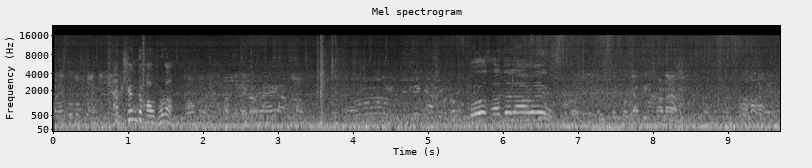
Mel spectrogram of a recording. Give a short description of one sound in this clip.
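Flatbreads sizzle on a hot griddle.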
